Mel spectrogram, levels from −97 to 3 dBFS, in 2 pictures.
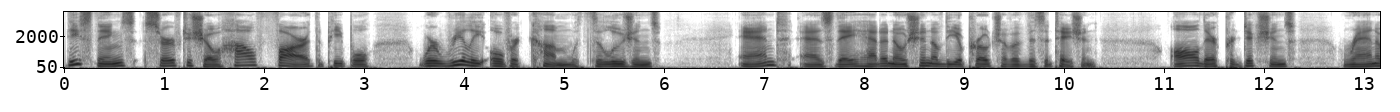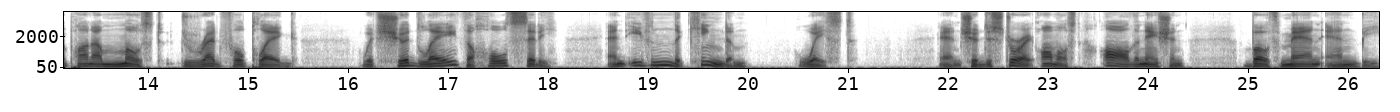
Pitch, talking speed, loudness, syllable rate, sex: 115 Hz, 130 wpm, -19 LUFS, 4.1 syllables/s, male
